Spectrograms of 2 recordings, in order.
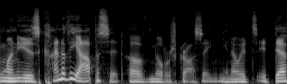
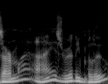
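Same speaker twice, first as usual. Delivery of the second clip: dry, sarcastic delivery. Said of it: "really sarcastically says".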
